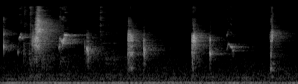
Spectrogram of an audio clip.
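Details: Pair of tame pet parakeets playing and talking, loud close chirps and warbled chattering syllables in quick irregular sequence indoors.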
